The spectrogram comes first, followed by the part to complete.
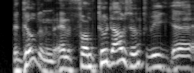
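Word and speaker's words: Gulden: The golden.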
